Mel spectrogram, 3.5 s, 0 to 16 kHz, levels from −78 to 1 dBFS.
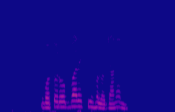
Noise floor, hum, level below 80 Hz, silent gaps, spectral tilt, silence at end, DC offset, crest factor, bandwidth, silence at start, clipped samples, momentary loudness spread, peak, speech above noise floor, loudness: -87 dBFS; none; -82 dBFS; none; -7 dB/octave; 0.95 s; under 0.1%; 18 dB; 9.6 kHz; 0.85 s; under 0.1%; 9 LU; -38 dBFS; 33 dB; -55 LUFS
